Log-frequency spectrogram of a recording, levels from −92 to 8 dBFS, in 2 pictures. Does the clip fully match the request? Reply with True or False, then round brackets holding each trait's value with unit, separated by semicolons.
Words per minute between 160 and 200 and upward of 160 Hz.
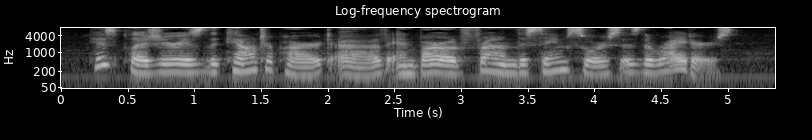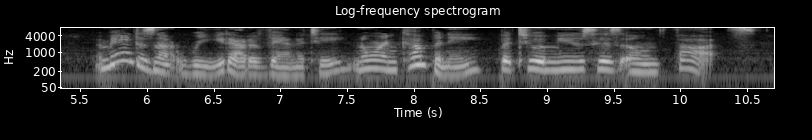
True (180 wpm; 185 Hz)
